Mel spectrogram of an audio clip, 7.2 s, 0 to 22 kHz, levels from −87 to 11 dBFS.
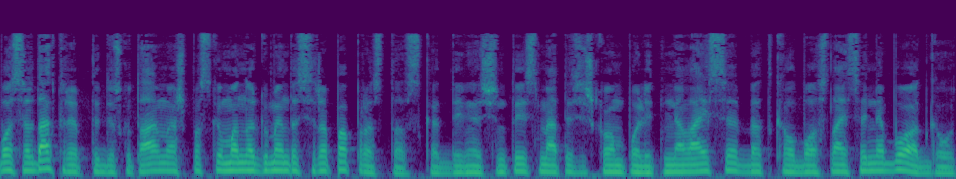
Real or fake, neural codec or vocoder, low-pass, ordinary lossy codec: fake; vocoder, 44.1 kHz, 128 mel bands every 512 samples, BigVGAN v2; 14.4 kHz; MP3, 48 kbps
